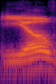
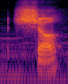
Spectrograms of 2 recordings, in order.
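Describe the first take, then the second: First: The word begins with a 'y' sound. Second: The word begins with a 'sh' sound. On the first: "instead of like yo" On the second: "we we say like sho"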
